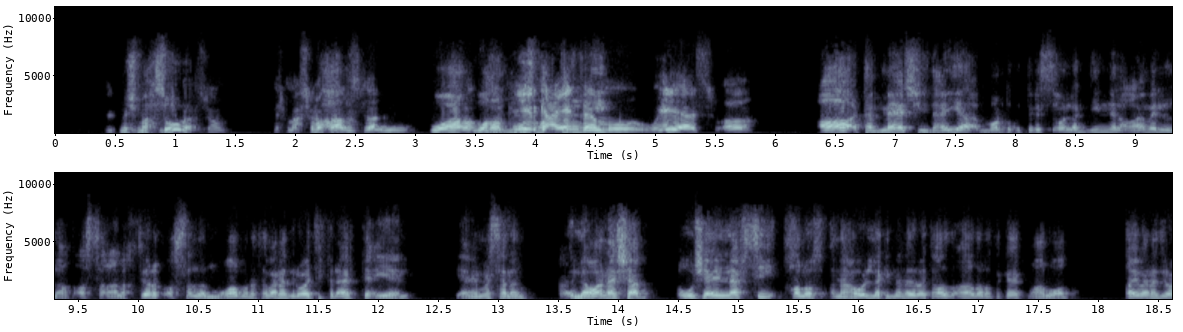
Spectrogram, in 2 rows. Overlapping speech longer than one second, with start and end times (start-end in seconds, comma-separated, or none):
3.4-4.7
